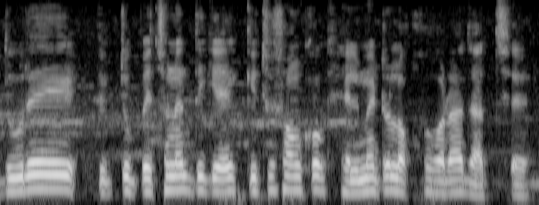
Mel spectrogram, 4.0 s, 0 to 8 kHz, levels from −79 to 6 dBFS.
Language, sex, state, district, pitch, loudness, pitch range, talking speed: Bengali, male, West Bengal, Alipurduar, 145 Hz, -15 LUFS, 140-155 Hz, 165 wpm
